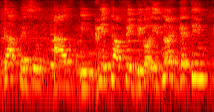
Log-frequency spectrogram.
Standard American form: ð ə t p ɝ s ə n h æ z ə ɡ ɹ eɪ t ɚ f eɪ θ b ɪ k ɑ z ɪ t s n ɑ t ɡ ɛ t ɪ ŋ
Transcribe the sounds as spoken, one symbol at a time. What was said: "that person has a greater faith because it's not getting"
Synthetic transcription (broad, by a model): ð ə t p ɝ s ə n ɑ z ə ɡ ɹ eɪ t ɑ f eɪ t b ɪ k ɑ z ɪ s n ɑ t ɡ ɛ t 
